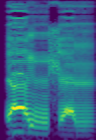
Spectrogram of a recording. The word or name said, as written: dungeon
